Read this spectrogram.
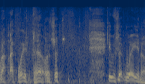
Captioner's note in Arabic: يضحك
